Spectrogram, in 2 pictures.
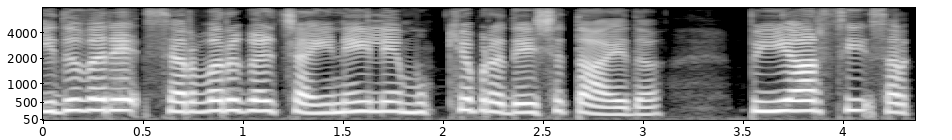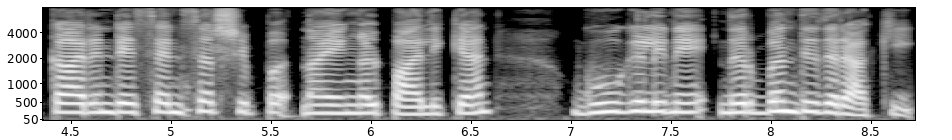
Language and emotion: Malayalam, neutral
